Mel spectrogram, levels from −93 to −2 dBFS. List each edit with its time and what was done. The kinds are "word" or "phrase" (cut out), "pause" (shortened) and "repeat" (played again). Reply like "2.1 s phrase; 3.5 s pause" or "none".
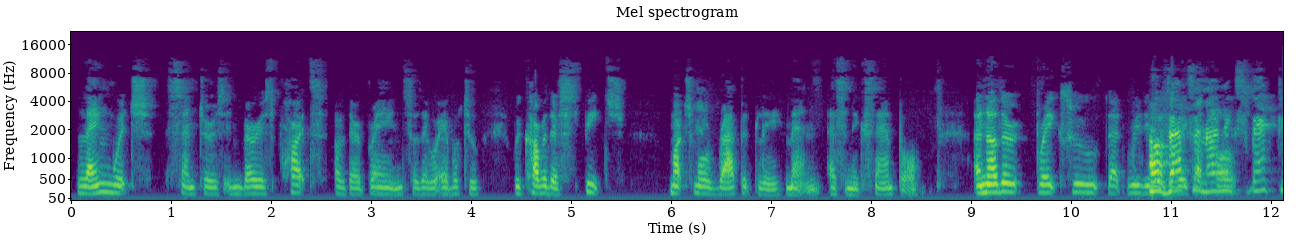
7.2 s word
